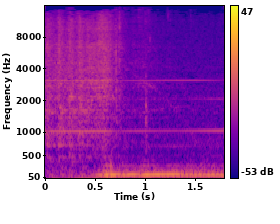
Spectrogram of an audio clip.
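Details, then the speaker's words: 1988–95 GM full-size truck (Silverado/Sierra/Suburban/Tahoe/Yukon) started with set-timing connector unplugged, running on base timing; deep, uneven, lumpy hum idle running slow, check engine EST code expected, owner notes it had been shaking at idle. "But you hear it. It sounds totally different. It's like really really hum."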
